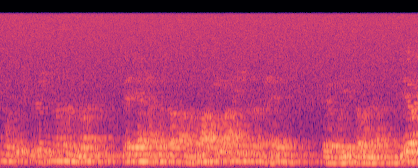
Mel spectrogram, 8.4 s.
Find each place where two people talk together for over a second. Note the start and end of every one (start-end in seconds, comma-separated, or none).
none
